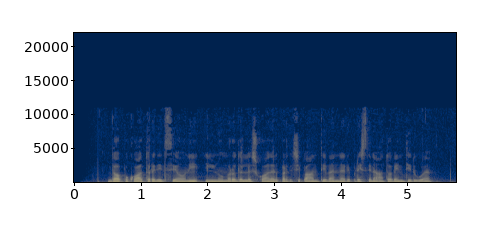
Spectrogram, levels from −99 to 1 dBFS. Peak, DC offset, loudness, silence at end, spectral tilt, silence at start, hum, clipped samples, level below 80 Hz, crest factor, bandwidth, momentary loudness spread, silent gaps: -20 dBFS; under 0.1%; -41 LUFS; 0.05 s; -8 dB/octave; 0.35 s; none; under 0.1%; -50 dBFS; 20 dB; 11 kHz; 5 LU; none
